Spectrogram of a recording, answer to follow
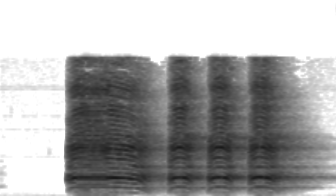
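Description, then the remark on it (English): A crow feed call: one long, harsh caw followed by three quick, clipped caws in a rapid burst, loud, with no voices. “And then on a crow, we just do a feed call. So it's like one blast followed up by three quick crow notes.”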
